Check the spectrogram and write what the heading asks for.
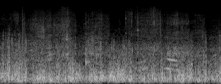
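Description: Wind buffeting the microphone, a steady loud rush, with faint voices in the background.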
